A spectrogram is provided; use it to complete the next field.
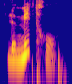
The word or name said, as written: metro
